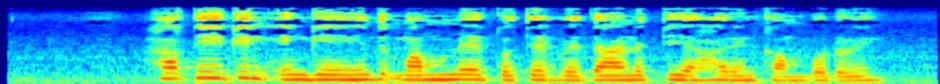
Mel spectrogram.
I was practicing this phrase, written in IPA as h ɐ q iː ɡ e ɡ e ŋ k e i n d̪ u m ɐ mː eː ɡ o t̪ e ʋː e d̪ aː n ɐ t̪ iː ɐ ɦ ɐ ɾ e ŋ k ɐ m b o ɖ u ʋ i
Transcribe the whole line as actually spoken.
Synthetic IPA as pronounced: h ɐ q iː ɡ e ŋ e ŋ ɡ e i n d̪ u m ɐ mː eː ɡ o t̪ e ʋː e d̪ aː n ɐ t̪ iː ɐ ɦ ɐ ɾ e ŋ k ɐ m b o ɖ u ʋ i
